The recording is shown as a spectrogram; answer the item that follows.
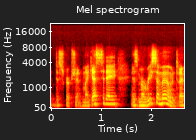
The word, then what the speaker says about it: Marisa Moon: in the show description my guest today is Marissa Moon did I pronounced that properly you did awesome awesome uh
